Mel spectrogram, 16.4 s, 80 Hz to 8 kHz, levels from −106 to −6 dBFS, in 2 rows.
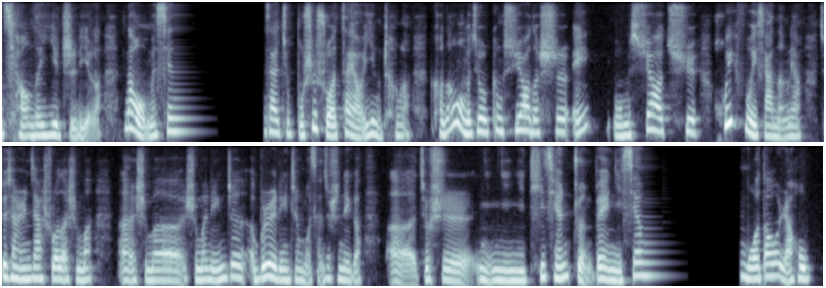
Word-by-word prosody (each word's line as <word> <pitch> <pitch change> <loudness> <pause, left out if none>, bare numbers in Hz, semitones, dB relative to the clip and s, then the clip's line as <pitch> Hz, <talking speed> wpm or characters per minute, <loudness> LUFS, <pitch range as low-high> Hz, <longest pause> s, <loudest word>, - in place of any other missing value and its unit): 强 175 -3 -1
的 180 +1 +1
意 185 +1 +2
志 180 - -4
力 - - -1
了， - - -8 0.2
那 295 -5 +4
我 185 - +8
们 170 +3 0
现 240 +4 +1 0.9
在 230 -2 +2
就 215 -1 -5
不 180 -3 -1
是 290 +10 +2
说 180 -8 +4
再 205 +4 -1
要 155 -4 +1
硬 190 +2 +1
撑 180 +2 -7
了。 180 - -8 0.2
可 210 - -4
能 220 - +2
我 - - +6
们 205 - +5
就 235 0 +3
更 240 +1 -1
需 255 +3 -3
要 255 -1 +4
的 225 - +1
是， 230 +1 -2
诶， 250 +12 -3 0.2
我 175 - 0
们 180 - 0
需 190 +9 -4
要 255 -4 +4
去 235 -1 -3
恢 380 +5 +4
复 310 - +2
一 185 - +5
下 175 -2 -2
能 155 0 -3
量。 165 +1 -4 0.2
就 220 - +4
像 205 -2 +2
人 185 0 +1
家 195 0 +1
说 195 -1 +1
的 180 0 +2
什 180 -2 -5
么， 180 +1 -1 0.2
嗯， 170 -1 -4
什 170 -1 -6
么 165 0 0
什 175 -2 -2
么 175 - +1
临 175 +3 +1
阵 215 -1 +1
呃， 170 - -5
不 195 - +4
是 215 -2 +6
临 175 -1 +1
阵 175 -1 -5
磨 150 - -4
枪， - - -7
就 190 - -3
是 190 -1 -5
那 170 -2 -1
个， 155 +2 -5 0.2
呃， 110 - -3
就 180 - -3
是 170 -3 -2
你 170 -4 0
你 165 0 +1
你 160 -1 +1
提 210 +5 -1
前 210 +1 +2
准 - - +1
备， 190 -2 +3
你 165 -1 +2
先 235 +6 -2 0.7
磨 190 -5 +2
刀， 225 +2 +2
然 190 -4 +3
后 190 -1 +2
190 Hz, 305 characters per minute, -21 LUFS, 170-225 Hz, 0.9 s, 我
